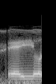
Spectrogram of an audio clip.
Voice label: "HAIL", votrax; VIDEO GAMES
